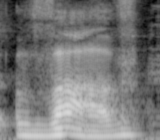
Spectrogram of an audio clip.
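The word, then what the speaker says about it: ו: pronounce these two letters they pronounce the first like like the v in vine rather than a w in fact they refer to this character to this consonant as vav rather than wah and the other uh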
